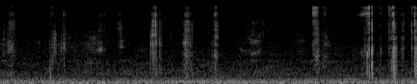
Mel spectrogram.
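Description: Short painted nails scratch and tap the rough surface of a large, solid, slightly damp outdoor concrete slab. Crisp, bright scraping strokes and sharp little taps stand out over a steady low rumble. Each one stops dead, with no ring.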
